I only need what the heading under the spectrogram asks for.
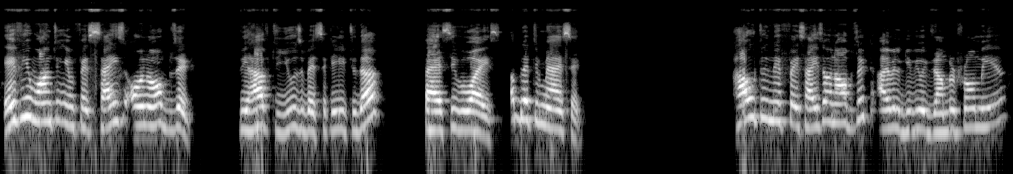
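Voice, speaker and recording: Man, Indian English accent, grammar teacher, classroom lesson, very slow, dictates word by word. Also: high-pitched, a bit bright. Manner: slow, repeats words and dictates them one at a time.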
